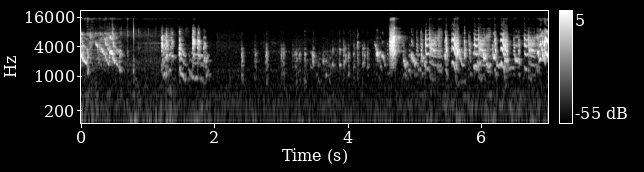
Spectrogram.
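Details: Breeding pair of budgerigars in dense, high, scratchy warbling chatter, fast rippling chirps that pause briefly around the second second, then resume louder and continuous to the end.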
